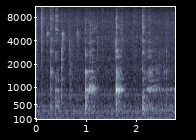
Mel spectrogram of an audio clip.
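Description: Potatoes and onions frying in oil in a pan and being lifted out, giving a soft steady sizzle broken by a few sharp scraping and clinking strokes, close by with no talk.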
